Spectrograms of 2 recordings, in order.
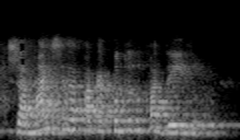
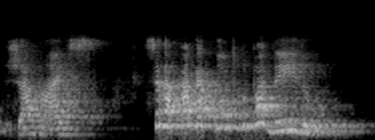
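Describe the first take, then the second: First: It flows without a pause after jamais. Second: There is a clear pause after jamais.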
